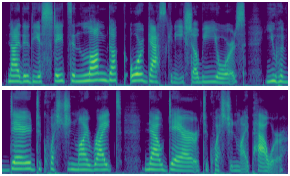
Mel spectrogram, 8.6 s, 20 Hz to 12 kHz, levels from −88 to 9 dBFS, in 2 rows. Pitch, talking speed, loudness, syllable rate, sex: 205 Hz, 155 wpm, -19 LUFS, 4.4 syllables/s, female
